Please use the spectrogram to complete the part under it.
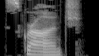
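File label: "scraunch", British English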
